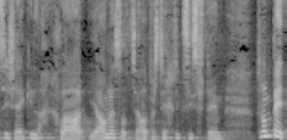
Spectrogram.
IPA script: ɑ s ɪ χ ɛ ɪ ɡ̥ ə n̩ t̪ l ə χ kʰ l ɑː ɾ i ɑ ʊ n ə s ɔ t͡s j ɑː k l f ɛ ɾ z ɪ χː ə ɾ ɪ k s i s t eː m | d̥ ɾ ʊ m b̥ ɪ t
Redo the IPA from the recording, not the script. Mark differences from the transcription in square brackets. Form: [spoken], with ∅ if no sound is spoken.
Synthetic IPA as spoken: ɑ s ɪ [ʃ] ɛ ɪ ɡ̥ ə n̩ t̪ l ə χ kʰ l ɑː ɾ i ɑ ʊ n ə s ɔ t͡s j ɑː [∅] l f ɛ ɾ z ɪ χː ə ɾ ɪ k s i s t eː m | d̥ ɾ ʊ m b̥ ɪ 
